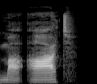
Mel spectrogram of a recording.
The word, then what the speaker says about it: Ma'at: which is spelled MA'AT. It might be pronounced Ma'at. Actually, I think that's how it is pronounced. I seem to recall my professor in ancient Near East religions pronouncing it Ma'at.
